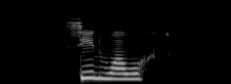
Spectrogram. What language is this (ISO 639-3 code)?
pus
